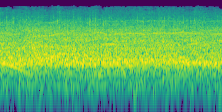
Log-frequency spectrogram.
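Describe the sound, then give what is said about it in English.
A dense, steady roar of a large stadium crowd standing, clapping and cheering as a player strolls past them, loud and continuous with no breaks, the broad wash of noise filling the whole moment. “They stand and applaud as he strolls past these fans.”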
